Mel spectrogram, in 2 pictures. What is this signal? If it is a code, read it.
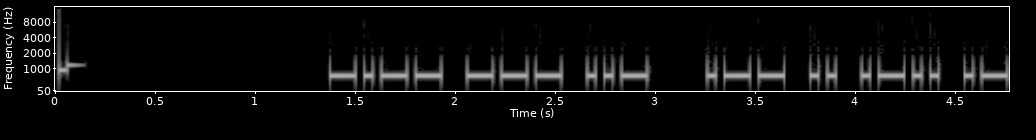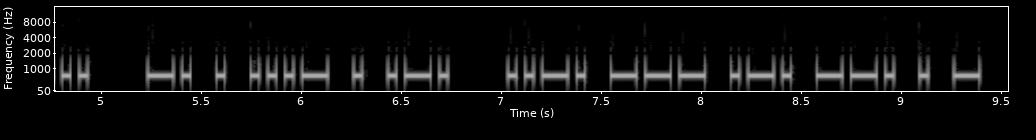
Morse code, heard as a keyed tone, about 28 wpm, 700 Hz. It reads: YOU WILL NEVER FORGET
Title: Sentences from Top 1200 Words 28wpm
